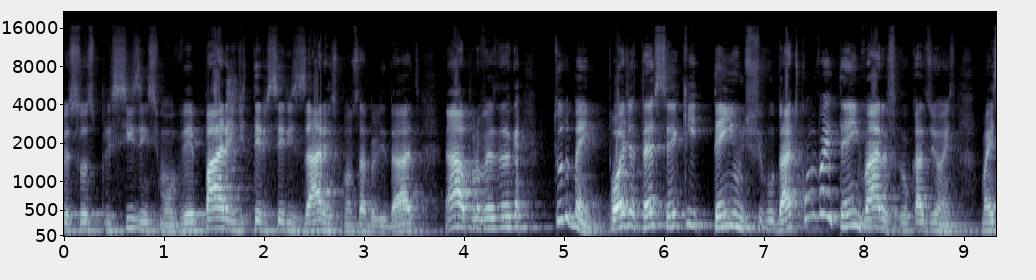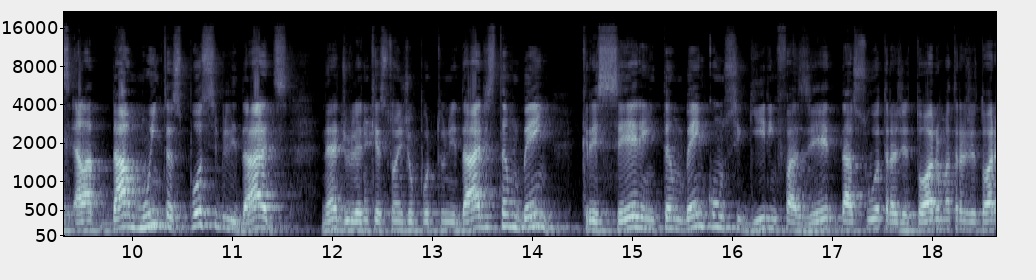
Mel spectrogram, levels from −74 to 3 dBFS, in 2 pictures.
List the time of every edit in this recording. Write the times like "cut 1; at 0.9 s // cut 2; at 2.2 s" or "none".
cut 1; at 12.3 s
